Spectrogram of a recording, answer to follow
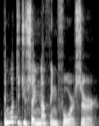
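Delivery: high-pitched scolding, falling at the end; exasperated demand to a pupil; indignant retort. A narrator's reading. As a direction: scold as an outraged schoolmaster. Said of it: "retorted Mister Squeers".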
